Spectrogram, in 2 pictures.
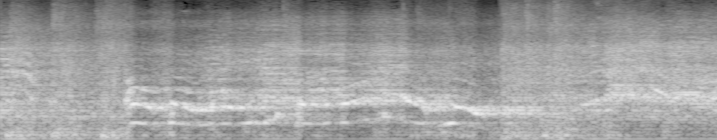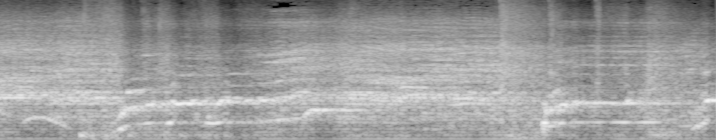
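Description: Cheerleading squad shouting a chant together in long drawn-out calls that rise and fall in pitch, over the murmur of a gym crowd.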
